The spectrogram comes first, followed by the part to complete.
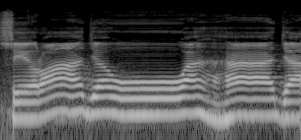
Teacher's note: تنوین کے بعد حروف یرملون میں سے واو ہے غنہ کے ساتھ ادغام ہوگا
